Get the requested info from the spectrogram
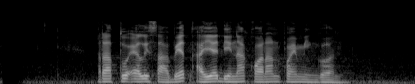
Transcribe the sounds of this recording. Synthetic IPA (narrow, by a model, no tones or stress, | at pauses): rat̪uelisabɛt̪̚a̰jadinakɔɾanpɔɛmiŋɡɔn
